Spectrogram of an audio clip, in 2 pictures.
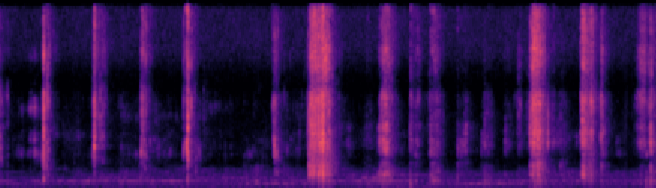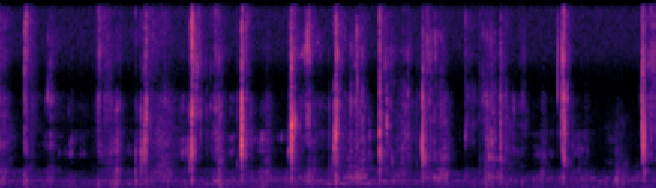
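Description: Close-miked eating: chewing and biting food, with irregular crunches and wet mouth clicks. The loudest crunch comes about three seconds in.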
